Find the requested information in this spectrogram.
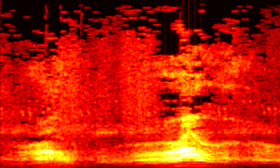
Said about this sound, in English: What's that? A grizzly bear.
